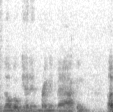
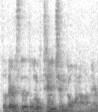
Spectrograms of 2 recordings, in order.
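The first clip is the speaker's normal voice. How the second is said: ordinary delivery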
